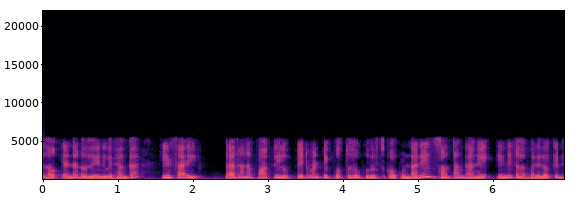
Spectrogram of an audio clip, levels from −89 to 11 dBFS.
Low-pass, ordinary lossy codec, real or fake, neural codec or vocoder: 5.4 kHz; none; fake; codec, 16 kHz, 2 kbps, FreqCodec, smaller model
